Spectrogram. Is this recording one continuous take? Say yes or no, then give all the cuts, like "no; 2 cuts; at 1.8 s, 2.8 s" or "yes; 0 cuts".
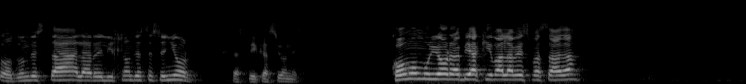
no; 1 cut; at 2.3 s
